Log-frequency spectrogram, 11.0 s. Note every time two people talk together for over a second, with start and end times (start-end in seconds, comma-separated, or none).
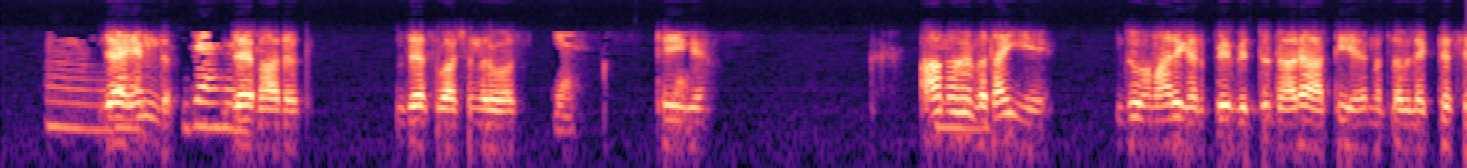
none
